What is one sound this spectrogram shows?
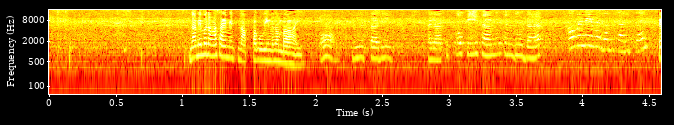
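A young girl talks in a high, lively voice close by.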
